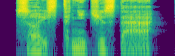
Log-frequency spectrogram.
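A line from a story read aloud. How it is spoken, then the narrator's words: Hoarse wheeze. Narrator (Russian): просипел он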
